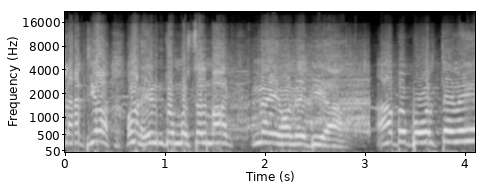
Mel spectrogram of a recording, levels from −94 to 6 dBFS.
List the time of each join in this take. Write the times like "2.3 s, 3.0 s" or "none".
3.0 s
